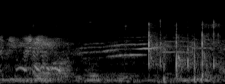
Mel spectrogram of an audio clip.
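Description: Footballers' voices on the pitch: brief shouting, then one long rising call, followed by a few sharp knocks in the last half-second.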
